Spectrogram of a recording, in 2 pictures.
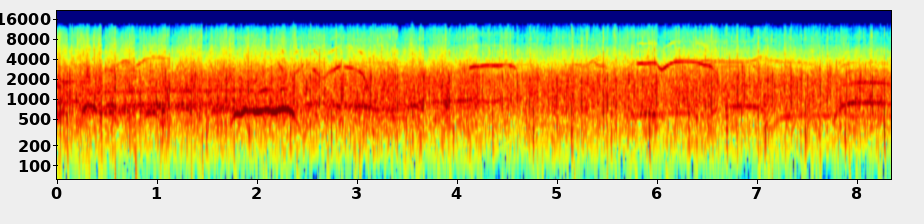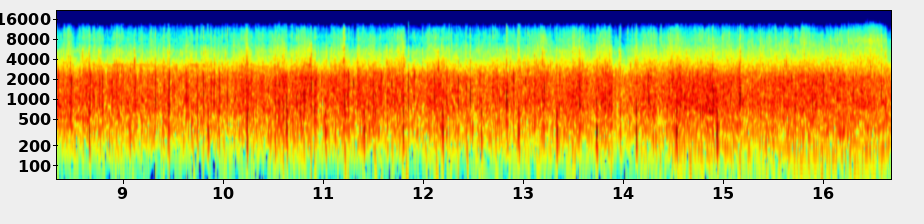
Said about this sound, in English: will you stand up so that we can give you an applause as well?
